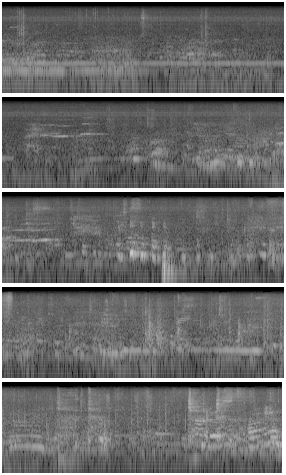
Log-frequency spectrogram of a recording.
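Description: A crowd of men and women chatters and laughs.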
